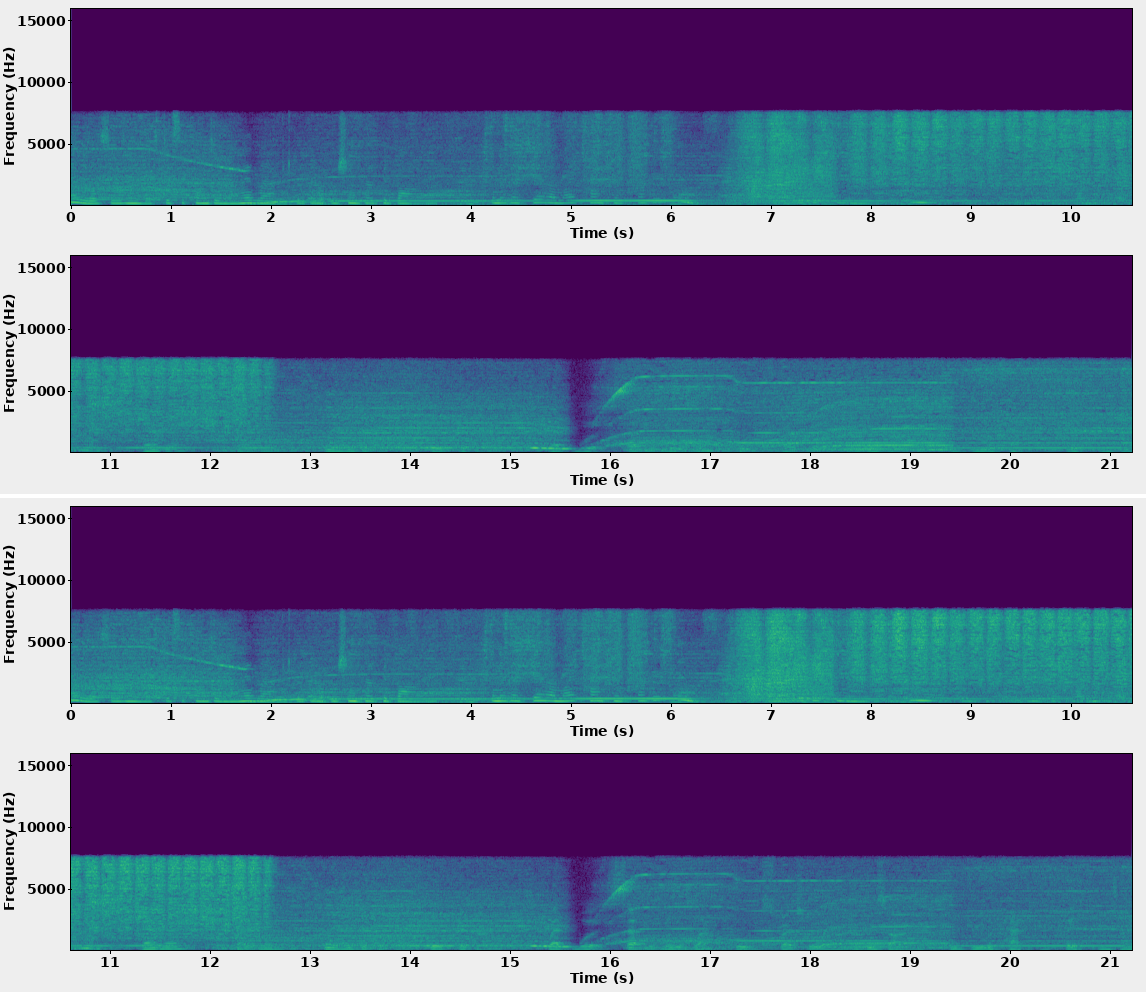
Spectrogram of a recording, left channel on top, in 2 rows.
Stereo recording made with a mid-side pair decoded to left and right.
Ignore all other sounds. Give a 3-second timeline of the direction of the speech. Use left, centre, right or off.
centre, right, right, right, right, right, right.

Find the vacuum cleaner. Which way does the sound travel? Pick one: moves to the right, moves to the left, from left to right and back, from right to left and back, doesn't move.
moves to the left.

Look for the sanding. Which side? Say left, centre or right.
right.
